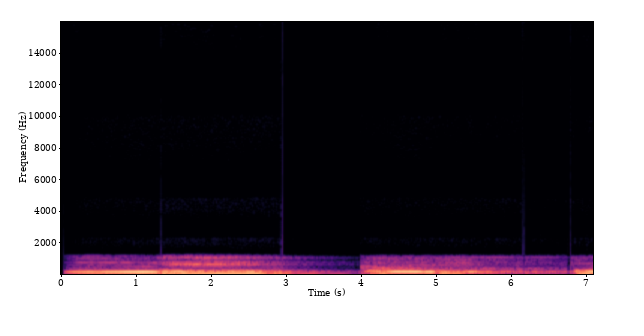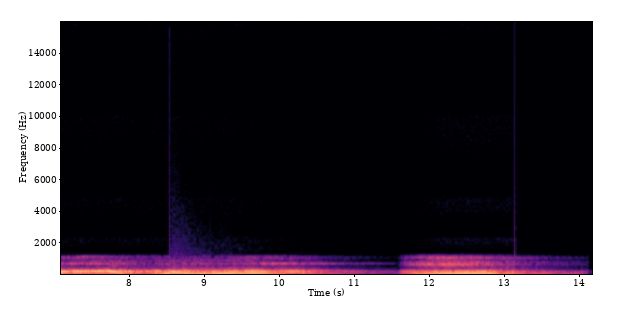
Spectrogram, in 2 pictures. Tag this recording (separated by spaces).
bigfoot effect nature sasquatch sound yeti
